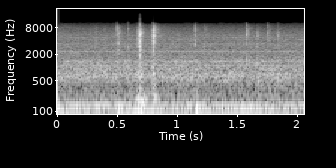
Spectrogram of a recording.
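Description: Keystrokes on a computer keyboard: a handful of light, irregular key clicks while a word is typed, over a steady low electrical hum and hiss.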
